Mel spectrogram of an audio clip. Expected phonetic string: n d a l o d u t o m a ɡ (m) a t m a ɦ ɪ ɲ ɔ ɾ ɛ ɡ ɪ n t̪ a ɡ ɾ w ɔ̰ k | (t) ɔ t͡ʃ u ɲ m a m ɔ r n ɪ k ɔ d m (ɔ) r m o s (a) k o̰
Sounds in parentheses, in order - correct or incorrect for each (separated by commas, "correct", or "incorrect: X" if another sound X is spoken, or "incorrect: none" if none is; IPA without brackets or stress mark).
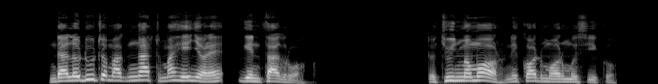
incorrect: ŋ, correct, correct, incorrect: i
